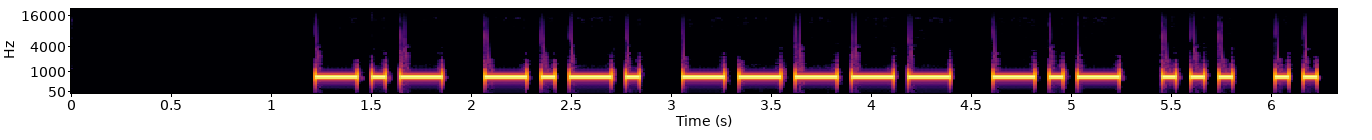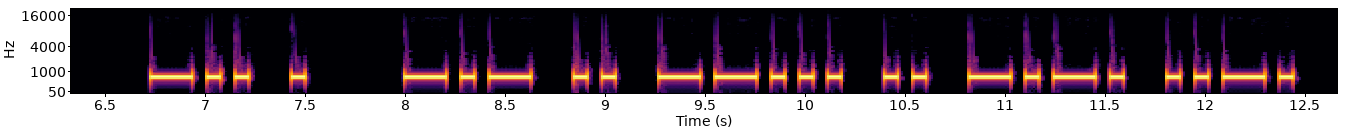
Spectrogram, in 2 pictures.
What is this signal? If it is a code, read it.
Morse code, heard as a keyed tone, about 17 wpm, 700 Hz. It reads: KC0KSI DE KI7ICF
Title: USA Callsign DE Callsign - 6 Characters - 17wpm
